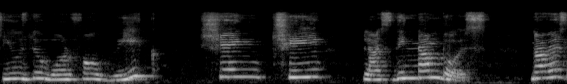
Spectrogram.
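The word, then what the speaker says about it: 星期: Shing chi. Now X and Q both different pronunciations. Shing chi. It's going up.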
